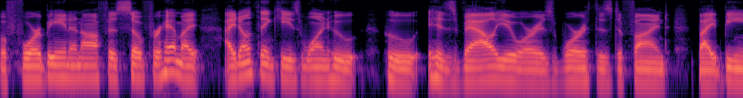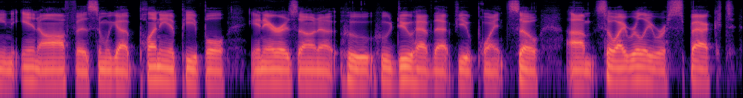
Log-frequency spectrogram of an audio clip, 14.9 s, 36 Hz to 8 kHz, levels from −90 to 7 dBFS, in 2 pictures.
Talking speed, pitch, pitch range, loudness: 185 wpm, 90 Hz, 85-100 Hz, -24 LUFS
